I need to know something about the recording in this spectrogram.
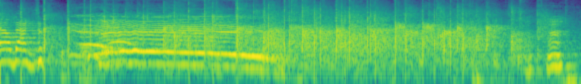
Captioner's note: audience applauding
